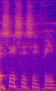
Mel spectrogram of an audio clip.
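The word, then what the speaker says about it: СССР: It's pronounced SSSR. What else? I say CCCP because that's what it says on the screen.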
